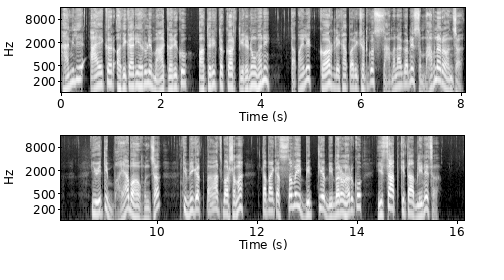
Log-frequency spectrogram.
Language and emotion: Nepali, fearful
